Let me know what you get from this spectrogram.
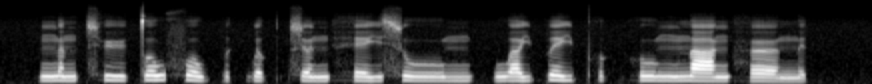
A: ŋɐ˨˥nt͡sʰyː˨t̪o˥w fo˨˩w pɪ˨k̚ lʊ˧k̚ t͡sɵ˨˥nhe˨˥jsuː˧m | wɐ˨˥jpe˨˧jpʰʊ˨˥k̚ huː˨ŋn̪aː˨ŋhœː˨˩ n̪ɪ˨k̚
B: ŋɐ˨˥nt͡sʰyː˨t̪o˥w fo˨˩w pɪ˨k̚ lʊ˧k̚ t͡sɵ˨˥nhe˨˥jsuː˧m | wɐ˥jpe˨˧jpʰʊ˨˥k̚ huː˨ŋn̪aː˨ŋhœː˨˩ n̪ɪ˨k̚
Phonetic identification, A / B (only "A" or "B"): A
